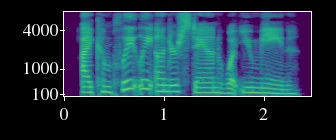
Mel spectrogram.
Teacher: Emphasize completely and understand.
